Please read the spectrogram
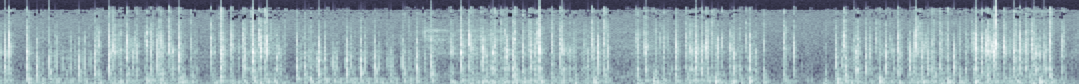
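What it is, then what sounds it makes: Plastic keyboard being typed on. Fingertips type on a compact pink plastic keyboard with round white keycaps, producing rapid, clacky key taps in bursts separated by short pauses. The taps are short and dry with a bright edge, with no voices.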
